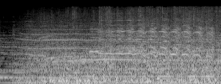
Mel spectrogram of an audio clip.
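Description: Film trailer soundtrack: music under a dense rushing rumble of action sound effects, with a wavering high cry entering about half a second in.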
